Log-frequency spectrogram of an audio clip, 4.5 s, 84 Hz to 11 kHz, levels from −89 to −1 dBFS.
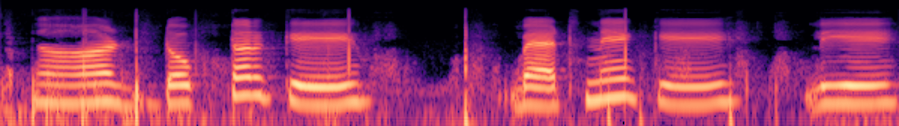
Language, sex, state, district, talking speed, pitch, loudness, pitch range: Hindi, female, Punjab, Fazilka, 80 wpm, 205 Hz, -15 LUFS, 200-220 Hz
